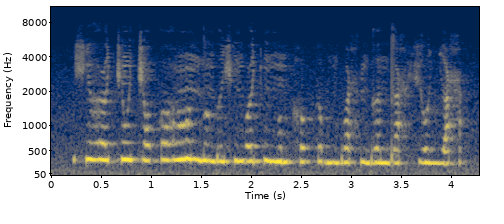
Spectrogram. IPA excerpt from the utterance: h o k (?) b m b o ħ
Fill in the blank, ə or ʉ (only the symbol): ə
